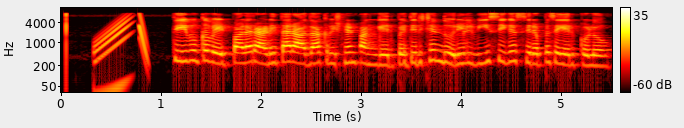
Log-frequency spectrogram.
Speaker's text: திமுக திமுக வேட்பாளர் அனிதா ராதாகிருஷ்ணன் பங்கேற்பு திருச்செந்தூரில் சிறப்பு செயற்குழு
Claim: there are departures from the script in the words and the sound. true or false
true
